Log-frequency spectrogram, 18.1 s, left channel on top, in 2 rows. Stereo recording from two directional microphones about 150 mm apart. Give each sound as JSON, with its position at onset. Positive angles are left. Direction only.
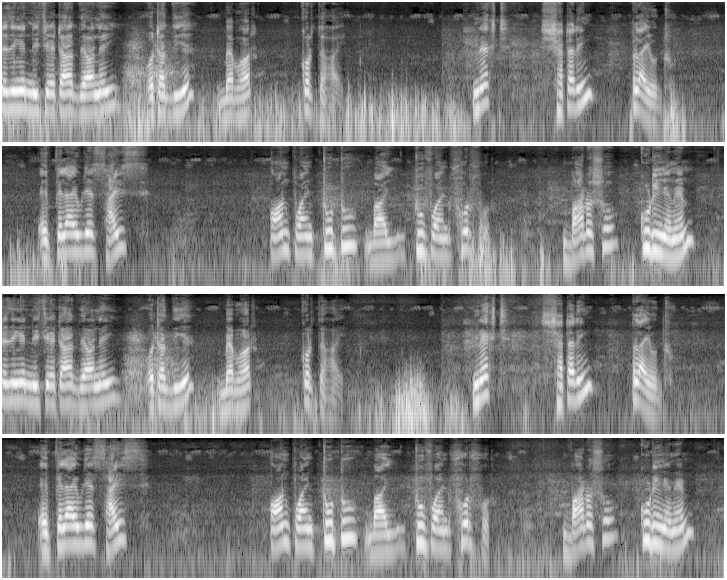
{"t": 0.1, "sound": "speech", "side_deg": 50}
{"t": 0.6, "sound": "speech", "side_deg": 30}
{"t": 2.7, "sound": "speech", "side_deg": 5}
{"t": 3.7, "sound": "speech", "side_deg": 30}
{"t": 5.9, "sound": "speech", "side_deg": -10}
{"t": 6.7, "sound": "speech", "side_deg": 10}
{"t": 9.5, "sound": "speech", "side_deg": 5}
{"t": 12.5, "sound": "speech", "side_deg": 5}
{"t": 16.1, "sound": "speech", "side_deg": 70}
{"t": 16.4, "sound": "speech", "side_deg": 40}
